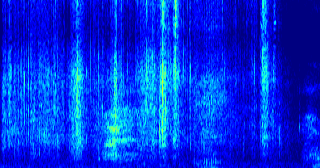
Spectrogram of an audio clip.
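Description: A clear plastic bag and a candy-bar wrapper crinkling in a hand, in irregular rustles with small clicks, as the bar is put into the bag and the bag is closed.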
